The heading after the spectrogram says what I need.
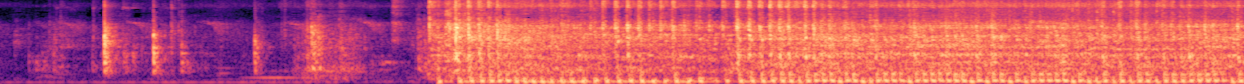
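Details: Honda Supra motorcycle built with mixed BMC and Honda blocks. It has a rough, rattly knock at idle and low throttle that sometimes disappears with the throttle opened. Cause: a loose clutch-side nut whose threads were still good.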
